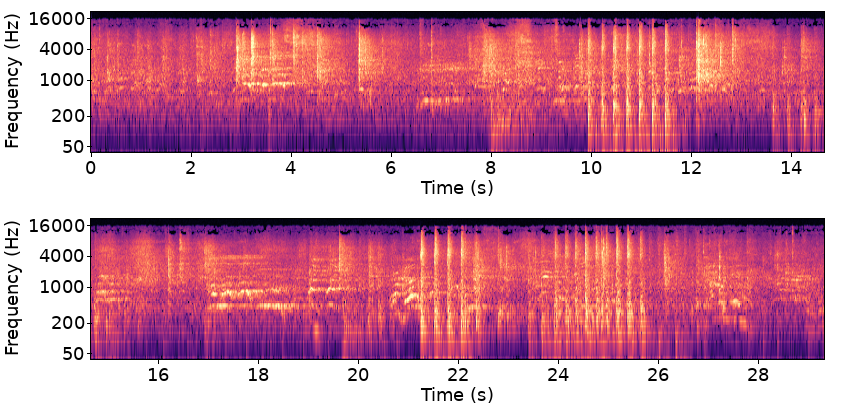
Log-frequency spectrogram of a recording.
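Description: Ice hockey game sounds: voices calling out over the play, with thuds and slams against the boards and two spells of rapid knocking, one about ten seconds in and one about twenty-one seconds in.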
